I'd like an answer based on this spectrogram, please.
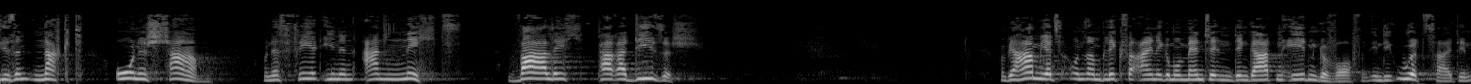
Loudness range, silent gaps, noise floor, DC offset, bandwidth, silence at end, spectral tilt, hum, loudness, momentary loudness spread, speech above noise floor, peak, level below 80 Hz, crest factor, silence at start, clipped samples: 6 LU; none; -68 dBFS; under 0.1%; 11.5 kHz; 0 s; -4 dB/octave; none; -25 LUFS; 15 LU; 43 dB; -6 dBFS; -78 dBFS; 20 dB; 0 s; under 0.1%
